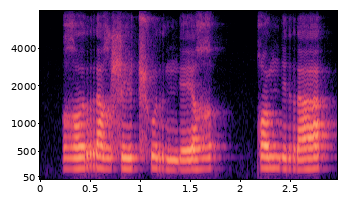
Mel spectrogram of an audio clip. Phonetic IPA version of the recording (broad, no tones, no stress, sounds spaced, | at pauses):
ʁ ɤ r a ʁ ʂ i ʈ͡ʂʰ u r ŋ e ʁ | q u ŋ i r a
